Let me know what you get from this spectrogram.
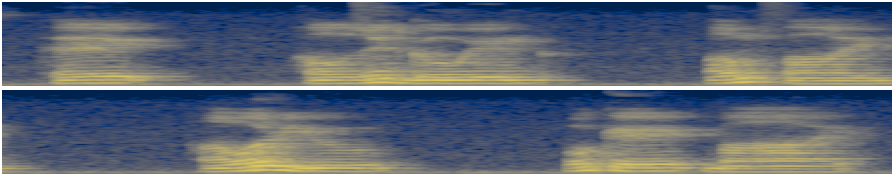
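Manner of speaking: deep, low, slow, unhurried voice. Describing an odd guy in class and showing how he talks, imitating Michael's deep slow voice. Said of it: "he just has this deep voice and he talks pretty slowly".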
